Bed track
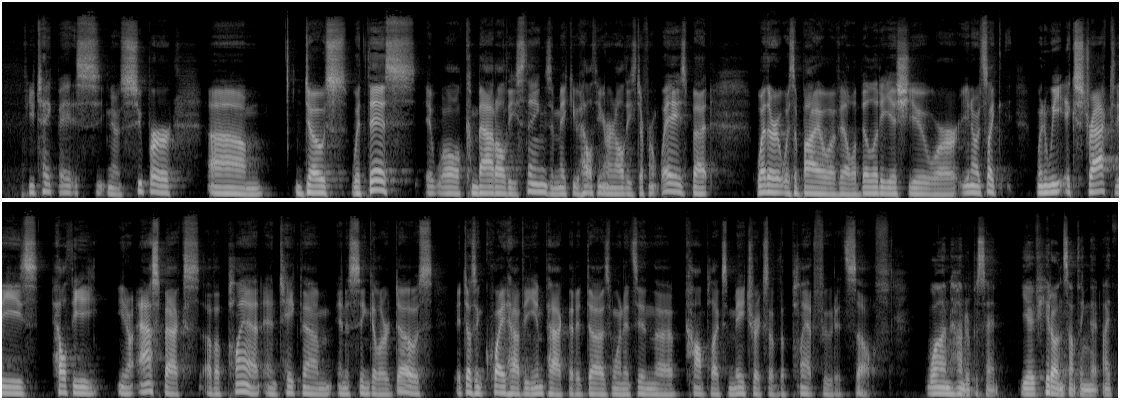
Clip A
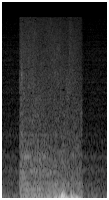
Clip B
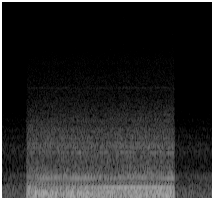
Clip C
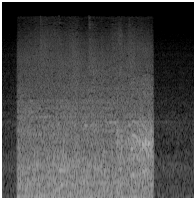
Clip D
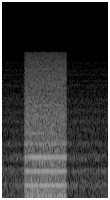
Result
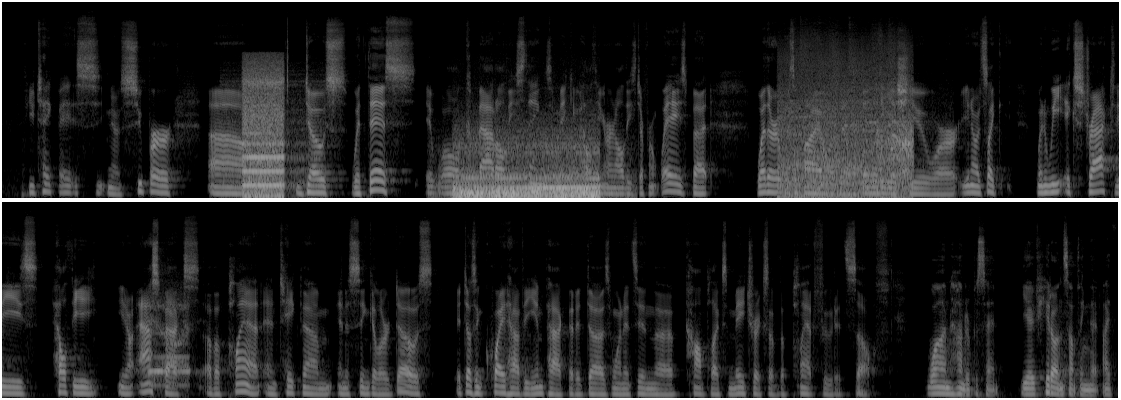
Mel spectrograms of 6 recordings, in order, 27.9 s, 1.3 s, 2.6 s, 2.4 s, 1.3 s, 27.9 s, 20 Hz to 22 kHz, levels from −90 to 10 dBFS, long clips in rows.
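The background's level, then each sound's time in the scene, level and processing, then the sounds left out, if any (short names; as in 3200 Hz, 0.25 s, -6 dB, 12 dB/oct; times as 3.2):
bed track -14 dB
2.72 add D -1.5 dB + bell 4100 Hz +8.5 dB 0.25 oct
5.32 add B -1 dB
9.5 add C -13.5 dB
15.5 add D -5.5 dB + vowel sweep a-e 1.6 Hz
not used: A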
